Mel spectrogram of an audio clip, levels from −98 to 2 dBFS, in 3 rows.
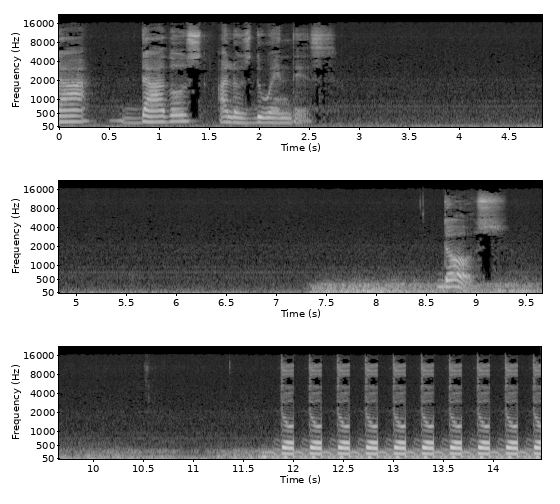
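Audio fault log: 12.00–14.48 s, broken-record loop: a 280 ms fragment repeats exactly nine times to the end, likely a stalled stream resending its last piece.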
